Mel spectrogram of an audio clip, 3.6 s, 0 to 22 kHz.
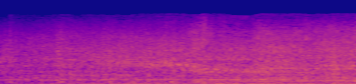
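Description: GT3 race cars in a racing video game climb Bathurst's Mountain Straight, a loud, dense, steady engine roar with tyre noise that swells slightly toward the end.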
